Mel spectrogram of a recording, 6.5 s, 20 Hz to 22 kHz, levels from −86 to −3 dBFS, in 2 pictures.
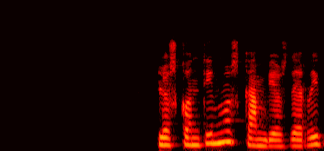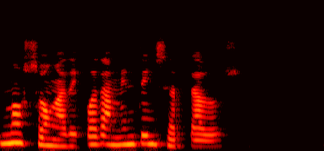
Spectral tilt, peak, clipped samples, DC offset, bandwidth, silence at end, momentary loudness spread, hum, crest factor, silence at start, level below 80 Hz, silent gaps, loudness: -5.5 dB/octave; -24 dBFS; under 0.1%; under 0.1%; 7.8 kHz; 1.05 s; 7 LU; none; 20 dB; 1.6 s; -82 dBFS; none; -41 LUFS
